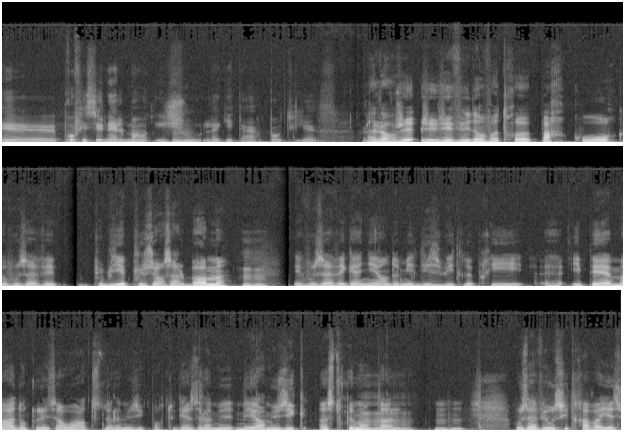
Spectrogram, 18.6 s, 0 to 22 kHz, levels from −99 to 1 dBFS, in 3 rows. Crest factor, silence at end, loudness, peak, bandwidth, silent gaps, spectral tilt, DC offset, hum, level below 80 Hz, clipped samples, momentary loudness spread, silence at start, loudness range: 18 dB; 0 s; -21 LUFS; -4 dBFS; 18 kHz; none; -6.5 dB/octave; under 0.1%; none; -48 dBFS; under 0.1%; 14 LU; 0 s; 4 LU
